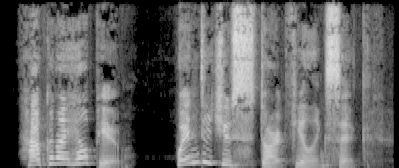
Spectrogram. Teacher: When she asked a question that began with when or how, her intonation was falling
